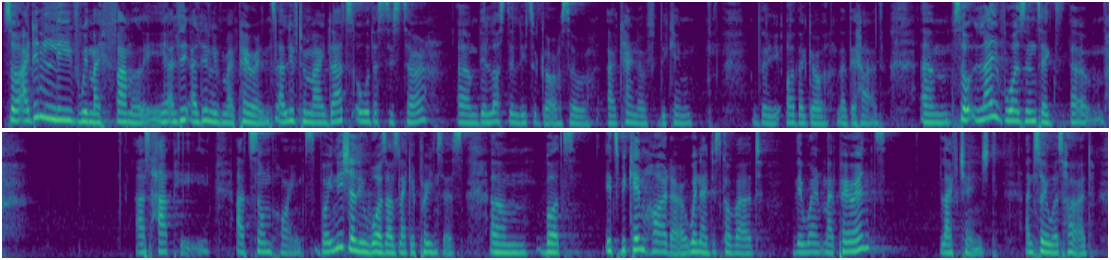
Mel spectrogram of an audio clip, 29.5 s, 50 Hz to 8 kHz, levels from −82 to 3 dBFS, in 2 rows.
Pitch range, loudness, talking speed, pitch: 185-220 Hz, -29 LUFS, 160 wpm, 200 Hz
